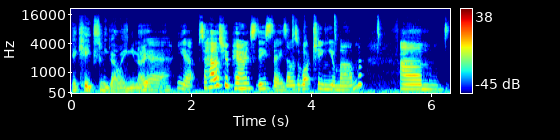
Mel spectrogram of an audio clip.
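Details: Adult woman speaking; typical speech.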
